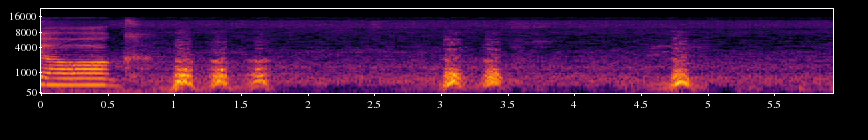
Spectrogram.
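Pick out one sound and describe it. A dog barks.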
